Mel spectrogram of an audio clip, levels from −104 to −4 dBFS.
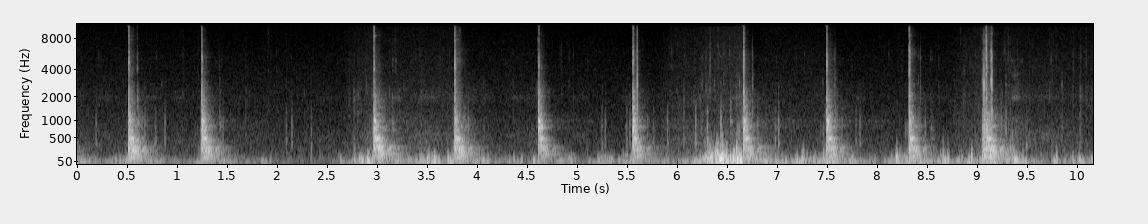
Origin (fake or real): real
